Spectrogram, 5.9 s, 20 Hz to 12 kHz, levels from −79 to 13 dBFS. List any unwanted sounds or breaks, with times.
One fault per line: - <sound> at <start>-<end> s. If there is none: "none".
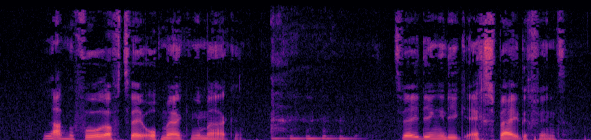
- laugh at 2.7-3.7 s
